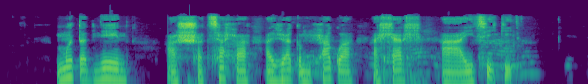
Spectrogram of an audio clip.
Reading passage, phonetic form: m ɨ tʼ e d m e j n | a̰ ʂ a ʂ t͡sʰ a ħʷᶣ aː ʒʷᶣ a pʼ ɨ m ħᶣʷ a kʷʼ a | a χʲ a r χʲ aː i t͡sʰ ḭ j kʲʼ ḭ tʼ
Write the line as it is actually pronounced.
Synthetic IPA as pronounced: m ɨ tʼ a d n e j n | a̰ ʂ a t͡sʰ a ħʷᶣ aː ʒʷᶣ a kʼ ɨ m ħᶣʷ a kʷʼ a | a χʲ a r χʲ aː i t͡sʰ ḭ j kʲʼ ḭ tʼ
